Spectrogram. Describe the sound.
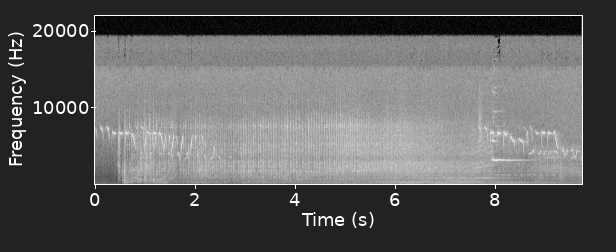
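A vehicle engine starts and settles into a steady rumble, then revs up gradually as the vehicle drives two people off to the hospital.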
